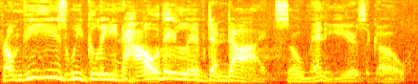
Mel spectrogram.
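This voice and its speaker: Putting on a character voice, a man speaks high with very wide pitch swings at a moderate pace, with clear background noise. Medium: video game. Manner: solemn, measured.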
